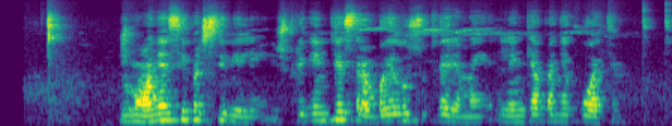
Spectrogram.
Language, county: Lithuanian, Kaunas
